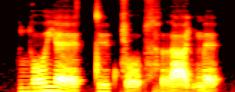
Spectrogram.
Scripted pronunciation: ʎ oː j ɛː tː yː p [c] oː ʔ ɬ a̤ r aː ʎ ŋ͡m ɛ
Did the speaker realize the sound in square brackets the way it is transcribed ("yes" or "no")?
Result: yes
